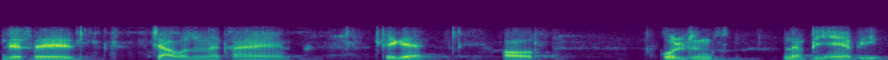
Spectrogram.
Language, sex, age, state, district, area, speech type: Hindi, male, 18-30, Uttar Pradesh, Azamgarh, rural, conversation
